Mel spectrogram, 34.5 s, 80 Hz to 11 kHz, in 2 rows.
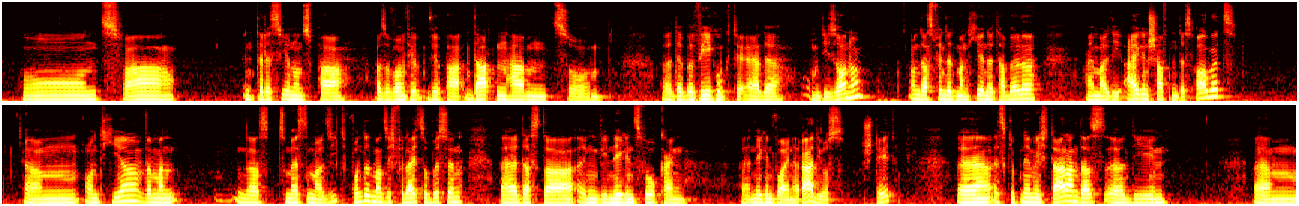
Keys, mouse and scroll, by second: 1.6-3.6 scroll down 2.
